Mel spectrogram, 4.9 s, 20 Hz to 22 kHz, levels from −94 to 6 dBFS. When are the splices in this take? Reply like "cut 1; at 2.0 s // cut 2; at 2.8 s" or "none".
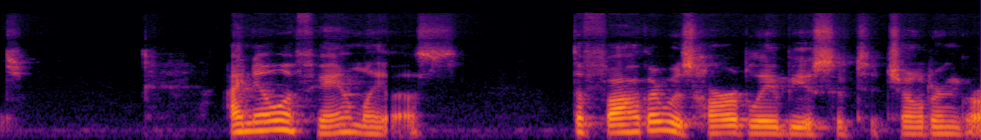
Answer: cut 1; at 1.9 s

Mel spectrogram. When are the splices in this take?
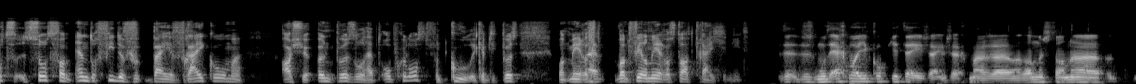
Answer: cut 1; at 5.5 s

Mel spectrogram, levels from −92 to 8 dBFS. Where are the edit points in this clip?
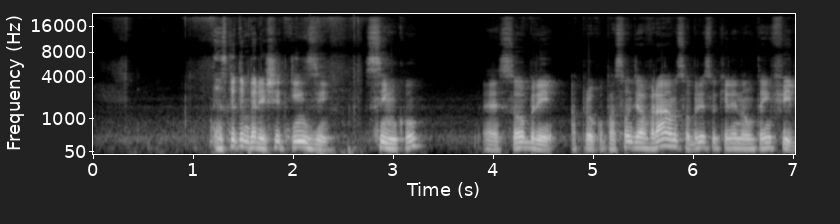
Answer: cut 1; at 2.7 s

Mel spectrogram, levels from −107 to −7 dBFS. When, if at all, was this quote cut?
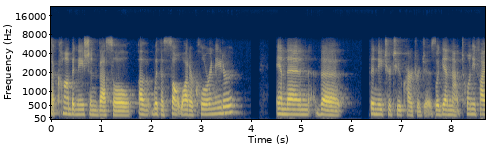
cut 1; at 7.7 s

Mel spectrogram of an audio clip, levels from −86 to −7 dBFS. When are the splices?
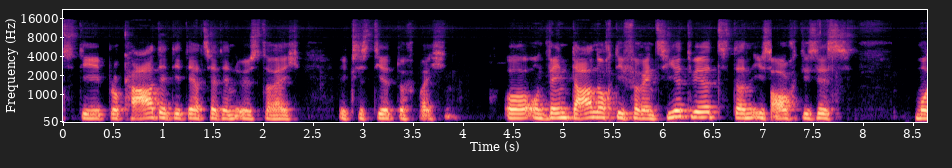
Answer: cut 1; at 4.3 s // cut 2; at 7.1 s

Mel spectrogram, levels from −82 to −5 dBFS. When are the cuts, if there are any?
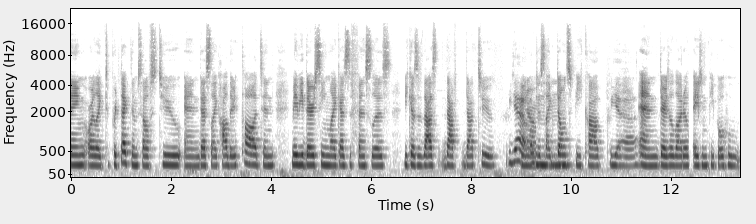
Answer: cut 1; at 9.3 s // cut 2; at 12.4 s

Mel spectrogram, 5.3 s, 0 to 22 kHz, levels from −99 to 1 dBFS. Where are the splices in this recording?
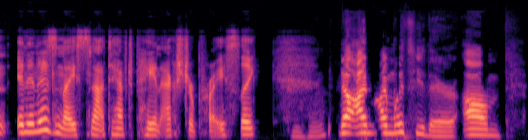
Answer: cut 1; at 3.3 s

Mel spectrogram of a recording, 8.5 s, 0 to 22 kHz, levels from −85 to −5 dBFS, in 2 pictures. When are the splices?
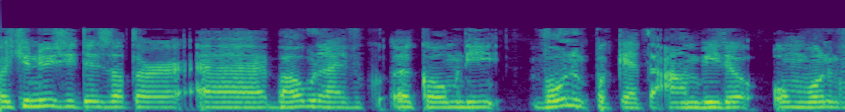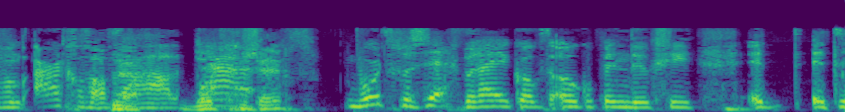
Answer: cut 1; at 5.1 s // cut 2; at 6.5 s

